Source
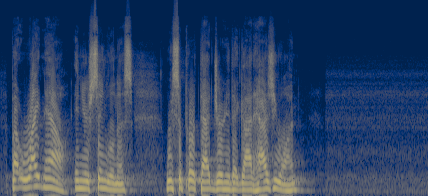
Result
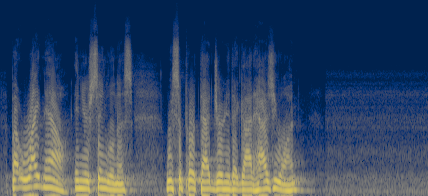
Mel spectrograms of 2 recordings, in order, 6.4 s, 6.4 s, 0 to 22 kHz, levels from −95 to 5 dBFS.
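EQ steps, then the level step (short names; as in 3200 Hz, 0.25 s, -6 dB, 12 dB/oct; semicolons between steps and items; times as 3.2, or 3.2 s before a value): LPF 1600 Hz 6 dB/oct; tilt -2 dB/oct; +8.5 dB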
